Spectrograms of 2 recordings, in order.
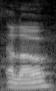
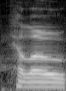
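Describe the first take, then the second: First: The word begins without any h sound. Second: The word begins with a clear h sound.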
